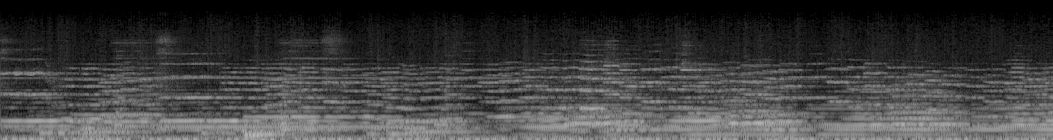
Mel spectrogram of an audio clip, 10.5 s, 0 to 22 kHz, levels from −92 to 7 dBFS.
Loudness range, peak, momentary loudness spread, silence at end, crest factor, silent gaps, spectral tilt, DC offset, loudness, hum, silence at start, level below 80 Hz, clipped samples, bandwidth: 2 LU; -14 dBFS; 6 LU; 0 s; 16 dB; none; -6 dB/octave; under 0.1%; -32 LUFS; none; 0 s; -44 dBFS; under 0.1%; 15.5 kHz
